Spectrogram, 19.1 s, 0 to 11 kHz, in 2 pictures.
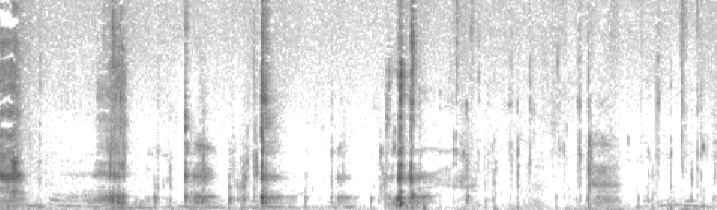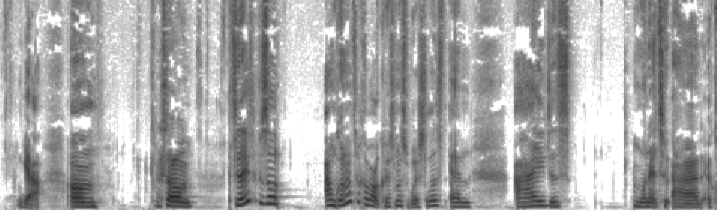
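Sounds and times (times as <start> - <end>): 
person sipping a drink: 1.2 - 9.8
slurps and swallows: 1.3 - 9.8
speech: 9.9 - 11.0, 11.6 - 17.2, 18.0 - 19.1.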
